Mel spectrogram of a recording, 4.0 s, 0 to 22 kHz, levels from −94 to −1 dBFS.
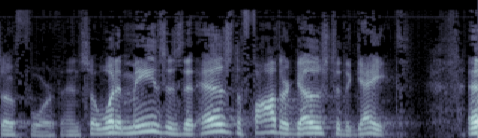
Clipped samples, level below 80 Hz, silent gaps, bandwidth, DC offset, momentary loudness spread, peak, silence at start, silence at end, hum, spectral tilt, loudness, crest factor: under 0.1%; -64 dBFS; none; 16 kHz; under 0.1%; 12 LU; -6 dBFS; 0 s; 0 s; none; -5.5 dB/octave; -29 LUFS; 22 dB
